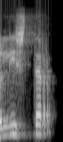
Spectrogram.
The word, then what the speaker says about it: Liste: Entre os dous filmes pode destacarse o documental Santa Libertade, liste pronunciado Lister, a cicatriz branca en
